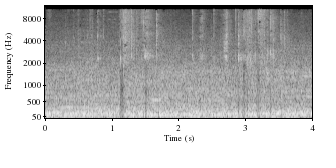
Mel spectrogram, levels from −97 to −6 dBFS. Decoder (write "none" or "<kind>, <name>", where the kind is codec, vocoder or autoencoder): none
